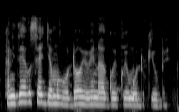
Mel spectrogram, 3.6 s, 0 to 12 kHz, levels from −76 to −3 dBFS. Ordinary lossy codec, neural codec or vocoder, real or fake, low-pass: none; none; real; 7.2 kHz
